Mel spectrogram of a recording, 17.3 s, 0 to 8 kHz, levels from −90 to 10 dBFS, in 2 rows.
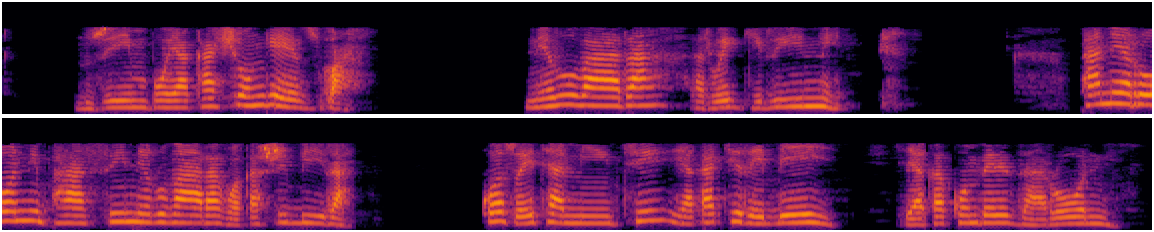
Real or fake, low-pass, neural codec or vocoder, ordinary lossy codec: real; 7.2 kHz; none; AAC, 16 kbps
